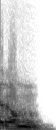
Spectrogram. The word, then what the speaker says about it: रम: आपको वहां फील होगा शुरुआत करेंगे रम आर ए एम रम रम का उच्चारण करेंगे रम मम मम रम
